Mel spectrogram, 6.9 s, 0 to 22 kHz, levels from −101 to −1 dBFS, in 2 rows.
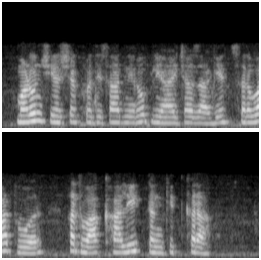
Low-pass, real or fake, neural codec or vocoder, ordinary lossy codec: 5.4 kHz; fake; codec, 16 kHz, 16 kbps, FreqCodec, larger model; Opus, 24 kbps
